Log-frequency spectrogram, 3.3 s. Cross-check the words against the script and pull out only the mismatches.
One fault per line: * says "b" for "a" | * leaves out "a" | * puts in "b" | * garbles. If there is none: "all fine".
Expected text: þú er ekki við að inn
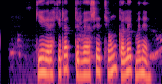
* says "ég" for "þú"
* puts in "hræddur"
* puts in "setja unga leikmenn"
